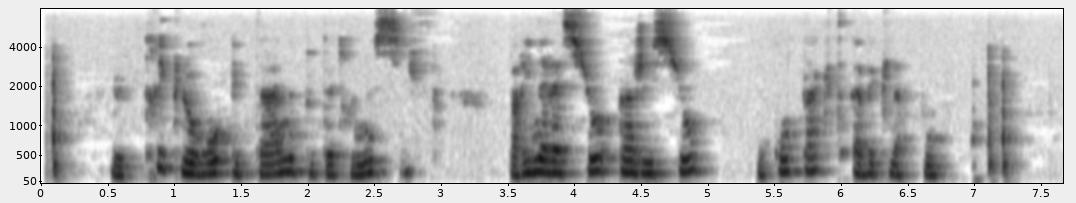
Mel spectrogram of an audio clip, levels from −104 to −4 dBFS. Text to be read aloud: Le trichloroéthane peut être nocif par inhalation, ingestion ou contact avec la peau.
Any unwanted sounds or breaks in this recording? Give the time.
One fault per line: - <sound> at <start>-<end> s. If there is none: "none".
none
